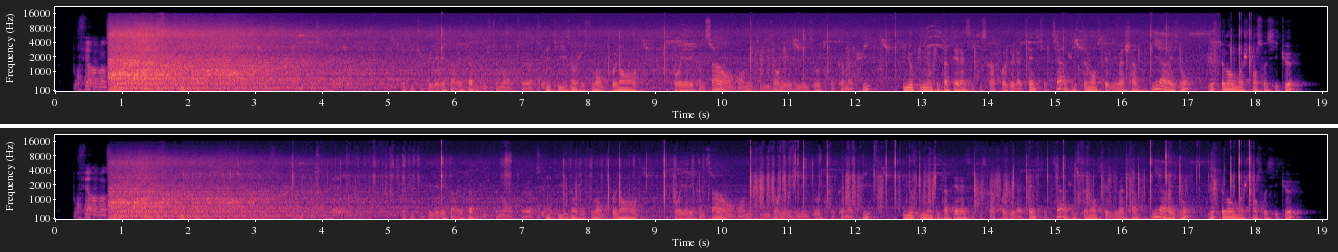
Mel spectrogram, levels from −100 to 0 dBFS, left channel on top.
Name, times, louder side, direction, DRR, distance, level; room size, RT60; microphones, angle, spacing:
voice 1, 0.3-2.8 3.1-4.8 7.2-7.4, left 1 dB, 5° left, 6 dB, 3.3 m, -46 dB
sound 1, 0.8-17.5, left 6 dB, 45° left, 0.7 m, -38 dB
sound 2, 1.9-2.8 3.2-5.5 5.8-5.9 6.4-6.9 7.6-9.8 10.4-13.2 13.8-18.0, right 9 dB, 50° right, 0.7 m, -43 dB
voice 2, 5.2-18.6, left 3 dB, 80° left, 12 dB, 1.1 m, -38 dB
22.0 x 19.5 x 3.4 m, 0.41 s
head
